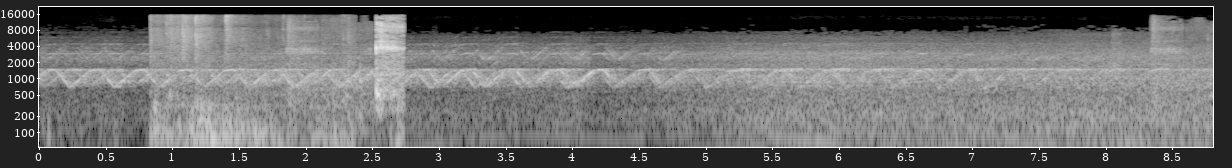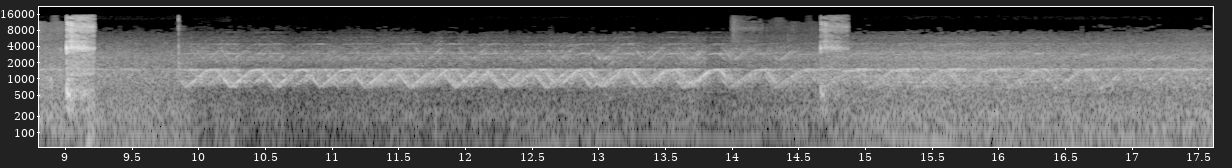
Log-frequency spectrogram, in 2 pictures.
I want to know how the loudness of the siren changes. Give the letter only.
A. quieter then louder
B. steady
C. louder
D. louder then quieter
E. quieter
B.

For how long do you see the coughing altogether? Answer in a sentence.
You can hear the coughing for 3 seconds altogether.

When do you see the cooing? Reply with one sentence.
The cooing can be heard from 0.8 to 2.4 s.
